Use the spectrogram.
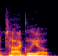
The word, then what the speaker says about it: Taglio: Primo Taglio, but you're not supposed to pronounce the G.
